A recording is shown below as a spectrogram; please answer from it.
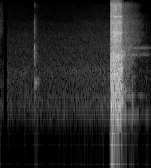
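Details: Webley Eclipse air rifle before a home tune (soda-bottle top hat): sharp crack on firing, then a short metallic buzzing ring that trails off; mainspring buzz.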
